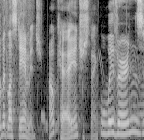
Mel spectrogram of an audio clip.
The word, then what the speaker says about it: Wyverns: Wyverns. Just kidding, they're called Wyverns. If you ever say Wyverns, you're saying it wrong.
